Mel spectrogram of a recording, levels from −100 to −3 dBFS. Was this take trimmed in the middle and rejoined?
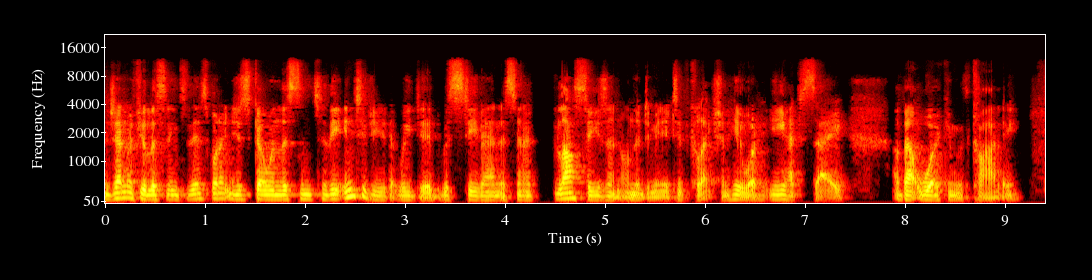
no; 0 cuts

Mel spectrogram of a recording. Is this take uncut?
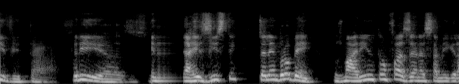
no; 2 cuts; at 1.5 s, 2.6 s

